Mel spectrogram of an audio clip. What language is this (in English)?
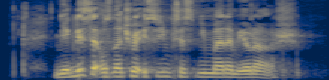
Czech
